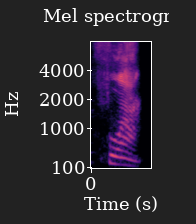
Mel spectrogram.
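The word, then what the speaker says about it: Foix: ver que duele eso se llama maniobra de fuá se escribe folk pero se llama fue la maniobra de fuga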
